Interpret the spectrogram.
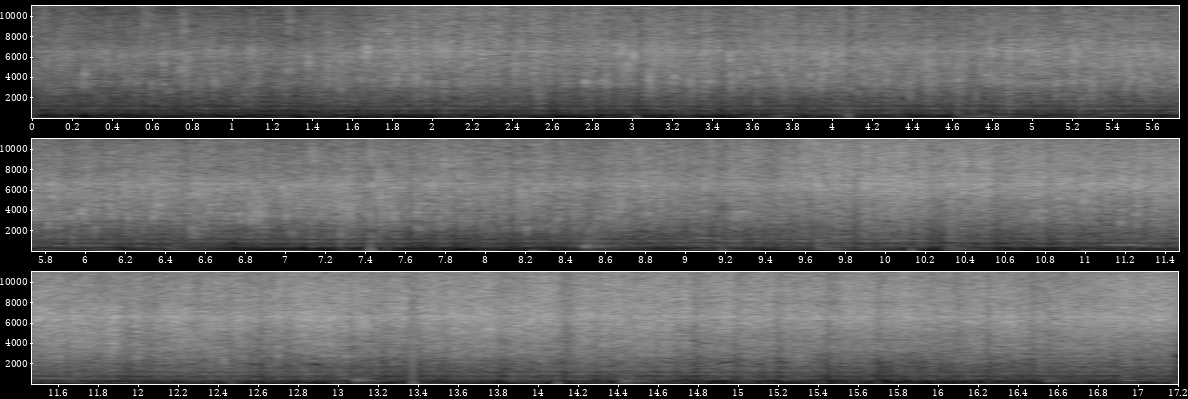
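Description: Chicken pieces and sliced onions sizzling in hot oil in a nonstick pan as they are browned, with a spatula stirring and scraping through them. The sizzle is a steady hiss that grows gradually louder.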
